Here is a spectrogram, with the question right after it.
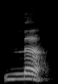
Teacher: It is not Na, it is Na. Softer Na, where the tongue is touching the root of the teeth. So on the upper jaw.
